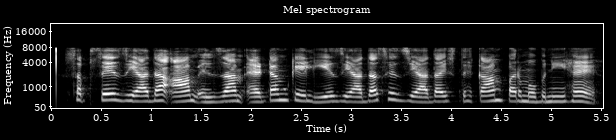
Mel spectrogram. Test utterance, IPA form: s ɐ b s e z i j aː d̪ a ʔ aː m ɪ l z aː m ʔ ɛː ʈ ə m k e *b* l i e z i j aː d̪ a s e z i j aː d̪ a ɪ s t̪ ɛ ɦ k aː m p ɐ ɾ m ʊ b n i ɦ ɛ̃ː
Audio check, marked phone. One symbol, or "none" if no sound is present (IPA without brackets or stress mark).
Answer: none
